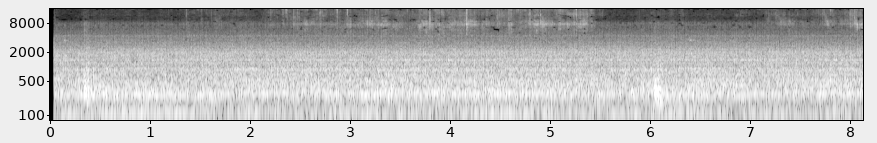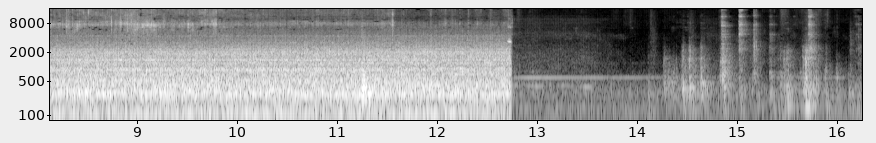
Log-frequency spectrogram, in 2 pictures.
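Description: Metal lathe running under cut: a tool forming a groove in a spinning metal bar, a steady, dense machining noise with the spindle's hum. It stops abruptly about 13 seconds in, and light clicks and knocks follow near the end.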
